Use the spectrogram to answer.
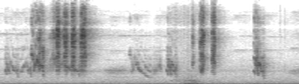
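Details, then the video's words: Five lovebirds chirping together: an opening run of loud, rapid, shrill chirps, then scattered sliding squeaks and another quick burst of sharp notes near the end. "Five Little Lovebirds Chirping Sounds"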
